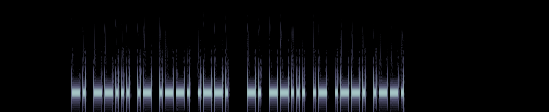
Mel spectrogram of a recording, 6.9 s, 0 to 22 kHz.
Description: Morse code, heard as a keyed tone, about 34 wpm, 700 Hz. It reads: N7APP N7APP
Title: USA Call Signs Repeated 2x 35wpm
